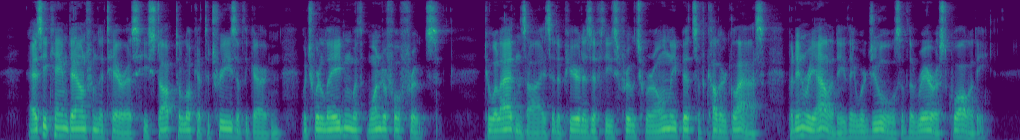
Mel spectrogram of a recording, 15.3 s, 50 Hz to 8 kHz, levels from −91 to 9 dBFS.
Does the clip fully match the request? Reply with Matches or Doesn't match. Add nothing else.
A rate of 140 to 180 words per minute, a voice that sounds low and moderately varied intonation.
Doesn't match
